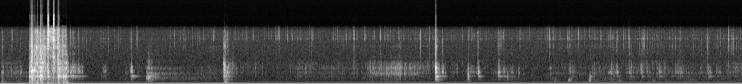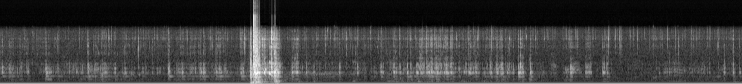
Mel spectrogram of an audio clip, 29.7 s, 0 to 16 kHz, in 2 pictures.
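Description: Underwater ambience heard through a camera's waterproof housing: a steady hiss with faint crackling and scattered clicks. Two loud, sudden knocking noises break in, one about a second in and one about 20 seconds in.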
